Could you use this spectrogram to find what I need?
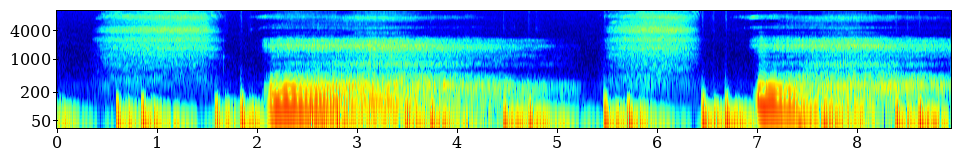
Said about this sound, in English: I'm gonna let you lay here on my arm and just listen to that gentle heartbeat as I breathe.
